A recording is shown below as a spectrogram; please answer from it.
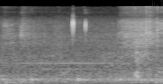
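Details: LG inverter washing machine whose water would not enter the tub, after reassembly, water level set lowest: two quick sharp clicks then a soft rising hiss, the inlet solenoid opening normally as water starts.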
